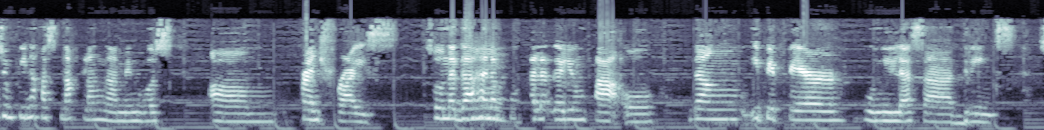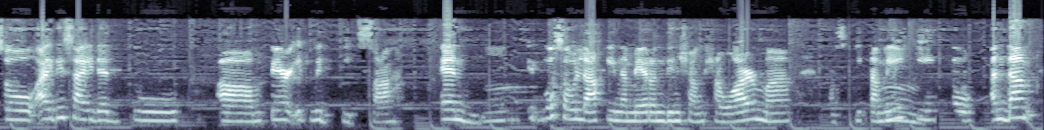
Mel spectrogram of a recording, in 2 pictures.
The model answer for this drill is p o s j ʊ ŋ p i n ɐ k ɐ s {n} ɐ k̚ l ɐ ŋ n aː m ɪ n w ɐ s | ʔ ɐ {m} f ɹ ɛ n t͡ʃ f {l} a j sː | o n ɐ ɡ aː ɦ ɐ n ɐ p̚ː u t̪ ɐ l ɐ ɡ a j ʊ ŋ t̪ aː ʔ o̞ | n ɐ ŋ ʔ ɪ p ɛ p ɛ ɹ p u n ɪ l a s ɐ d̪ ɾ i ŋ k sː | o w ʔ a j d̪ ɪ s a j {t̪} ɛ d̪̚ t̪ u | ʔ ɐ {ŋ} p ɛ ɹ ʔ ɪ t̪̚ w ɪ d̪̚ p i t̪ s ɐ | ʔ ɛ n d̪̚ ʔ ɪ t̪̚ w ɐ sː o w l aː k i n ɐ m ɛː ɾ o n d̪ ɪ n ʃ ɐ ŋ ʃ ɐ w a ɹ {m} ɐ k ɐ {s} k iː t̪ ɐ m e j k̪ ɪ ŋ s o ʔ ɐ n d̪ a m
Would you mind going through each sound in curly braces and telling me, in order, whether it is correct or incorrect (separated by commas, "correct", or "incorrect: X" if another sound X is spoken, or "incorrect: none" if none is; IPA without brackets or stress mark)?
correct, correct, incorrect: ɹ, incorrect: d̪, incorrect: m, correct, correct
